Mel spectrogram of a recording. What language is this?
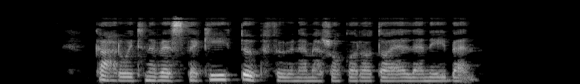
Hungarian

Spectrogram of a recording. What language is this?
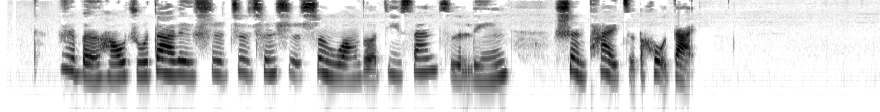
Chinese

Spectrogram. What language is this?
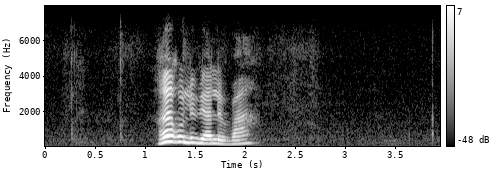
Northern Sotho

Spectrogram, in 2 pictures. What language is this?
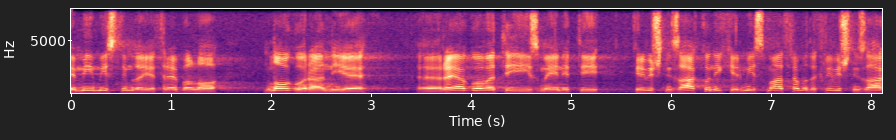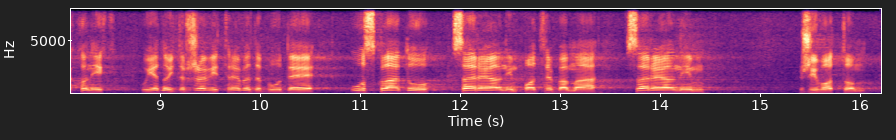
Serbian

